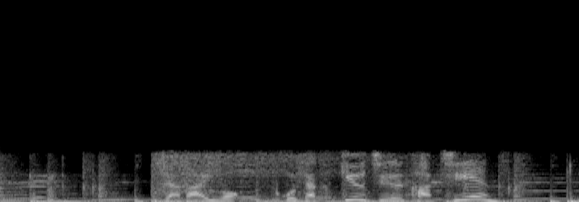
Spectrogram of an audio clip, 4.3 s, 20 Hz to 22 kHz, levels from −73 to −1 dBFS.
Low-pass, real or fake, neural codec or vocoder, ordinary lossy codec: 5.4 kHz; fake; codec, 16 kHz in and 24 kHz out, 1 kbps, XY-Tokenizer; Opus, 24 kbps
